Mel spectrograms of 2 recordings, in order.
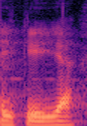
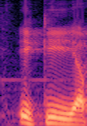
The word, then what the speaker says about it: IKEA: Hindi pala IKEA ang tamang pronounce niyan pag nasa ibang bansa. Nakasanayan kasi natin sa Pilipinas na IKEA. IKEA pala 'yun.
